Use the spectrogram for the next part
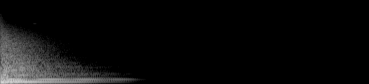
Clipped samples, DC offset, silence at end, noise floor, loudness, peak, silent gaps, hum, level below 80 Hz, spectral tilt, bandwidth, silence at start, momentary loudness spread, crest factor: under 0.1%; under 0.1%; 2.7 s; under -90 dBFS; -22 LUFS; -4 dBFS; none; none; -50 dBFS; -9 dB/octave; 6.2 kHz; 0 s; 23 LU; 20 dB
